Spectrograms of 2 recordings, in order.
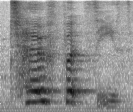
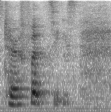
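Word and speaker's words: Tofutsies: It's called Tofootsies, and it's spelled Tofuttsies. Of course, you won't be able to read it, but it's Tofootsies.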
